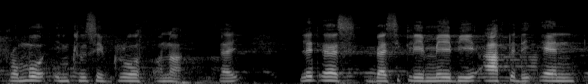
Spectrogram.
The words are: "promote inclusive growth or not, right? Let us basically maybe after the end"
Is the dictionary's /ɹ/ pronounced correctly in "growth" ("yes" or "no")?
yes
